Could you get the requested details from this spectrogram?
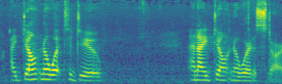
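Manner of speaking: very quiet, hushed, spoken very softly, desperate. Retelling what he finally said after a long silence, quoting him very quietly. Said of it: "he just very quietly said to me".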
